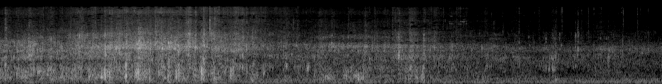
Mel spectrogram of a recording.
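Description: Dogs wading and trotting through shallow lake water, their legs splashing and sloshing. The splashing is loudest in the first couple of seconds and grows fainter toward the end.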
